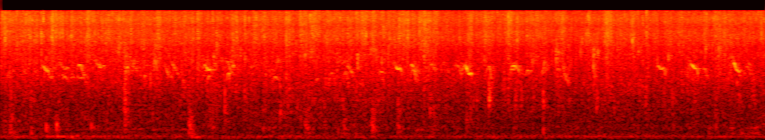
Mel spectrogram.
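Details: Feeding-time ducklings on a barn floor keep up a steady stream of high, thin peeps, a few bright upslurred notes rising above frequent sharp clicks.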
